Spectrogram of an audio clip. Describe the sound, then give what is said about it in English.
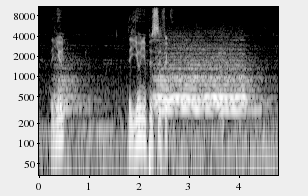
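A passing train, on a line carrying Union Pacific and Amtrak traffic, gives a sustained horn-like tone that holds steady for a couple of seconds. A voice talks over it. “here goes our train going by, right?”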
